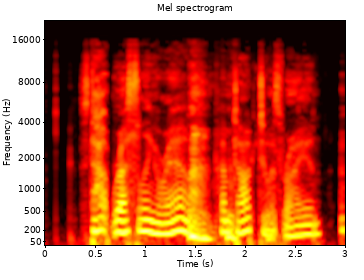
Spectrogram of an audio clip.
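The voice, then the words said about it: Quiet, sultry voice. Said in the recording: “sexy voice ... I mean the quiet kind of kind of voice, not sexy voice.”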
